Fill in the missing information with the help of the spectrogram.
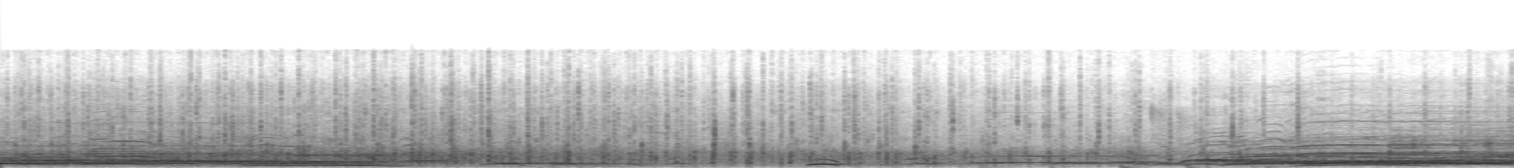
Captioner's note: audience cheering and whistling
